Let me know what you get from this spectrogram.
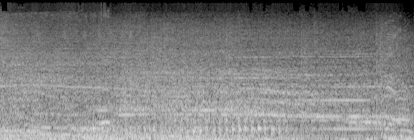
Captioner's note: terrified scream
